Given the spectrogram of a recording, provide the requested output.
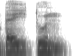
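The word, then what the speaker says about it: بَيْتٌ: Donc ce signe-là m'a permis de comprendre que il faut prononcer à la fin du mot le son n. Donc ça me donne baytun.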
